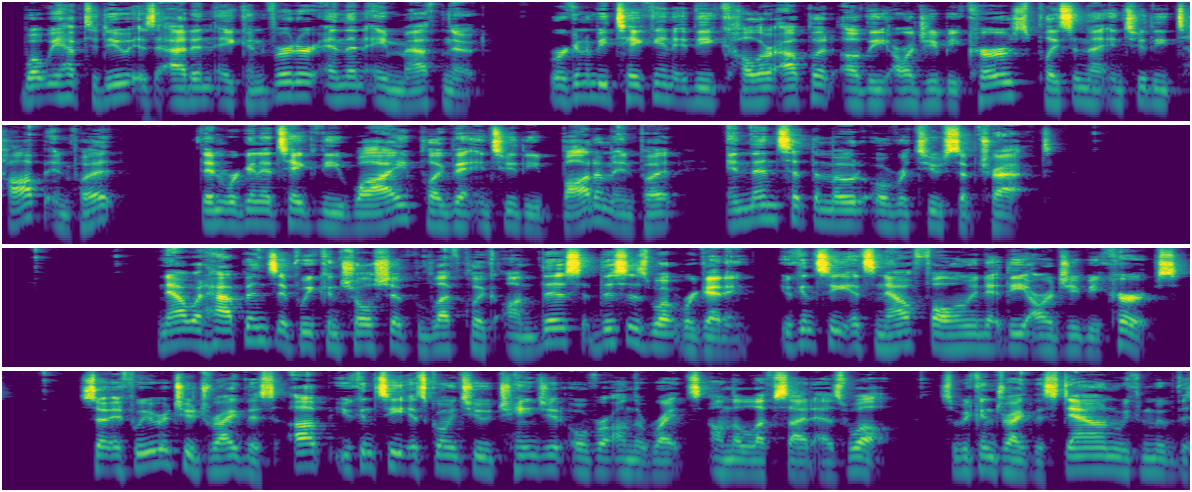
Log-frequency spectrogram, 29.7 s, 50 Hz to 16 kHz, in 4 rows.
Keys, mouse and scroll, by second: 0.6 shift+a, 4.2 click, 9.3-14.2 drag, 15.4 click, 17.4 ctrl+shift+click, 21.7 click, 22.8-23.7 scroll up 2, 23.7-26.7 drag, 27.9-29.7 drag.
